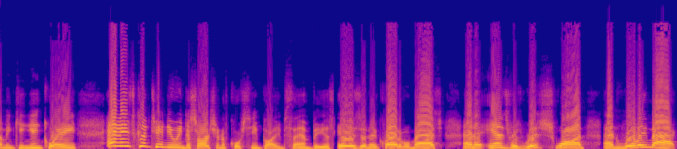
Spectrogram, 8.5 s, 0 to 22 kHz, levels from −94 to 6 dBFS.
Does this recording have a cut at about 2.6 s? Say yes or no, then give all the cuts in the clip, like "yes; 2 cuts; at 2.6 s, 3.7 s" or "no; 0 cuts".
no; 1 cut; at 4.2 s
